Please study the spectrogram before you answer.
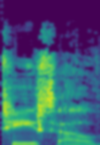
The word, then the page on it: t cell: British English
